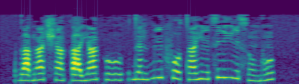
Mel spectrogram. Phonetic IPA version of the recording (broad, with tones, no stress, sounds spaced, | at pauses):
ɡ a˨ ɡ ã˧ ʃ ã˨ k a˨ j ã˧ k u˧ | d ɛ̃˧ ɡ͡b ĩ˦ f o˦˨ t ã˨˦ j ĩ˧ s i˦ j i˦˨ s ũ˨ ɡ ũ˨˦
